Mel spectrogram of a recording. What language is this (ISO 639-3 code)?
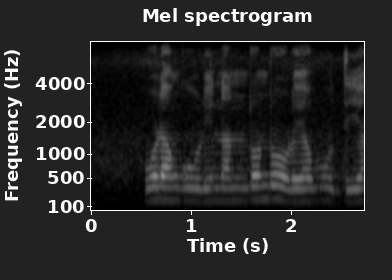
ven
